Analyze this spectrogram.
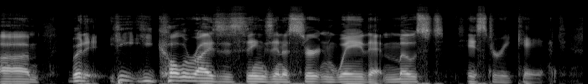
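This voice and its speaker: A man talks in a normal speaking voice with ordinary pitch variation. His pace is fairly slow. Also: medium pitch for a man. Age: 30s. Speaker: musician and comedian. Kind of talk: casual chat. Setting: studio.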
